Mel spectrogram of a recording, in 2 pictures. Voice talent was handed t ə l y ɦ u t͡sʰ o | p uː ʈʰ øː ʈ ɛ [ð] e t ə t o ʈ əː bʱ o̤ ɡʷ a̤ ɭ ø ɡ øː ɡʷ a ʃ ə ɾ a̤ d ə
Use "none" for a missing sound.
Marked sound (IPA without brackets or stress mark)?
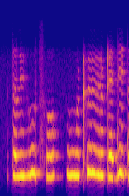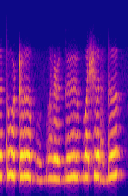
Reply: d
